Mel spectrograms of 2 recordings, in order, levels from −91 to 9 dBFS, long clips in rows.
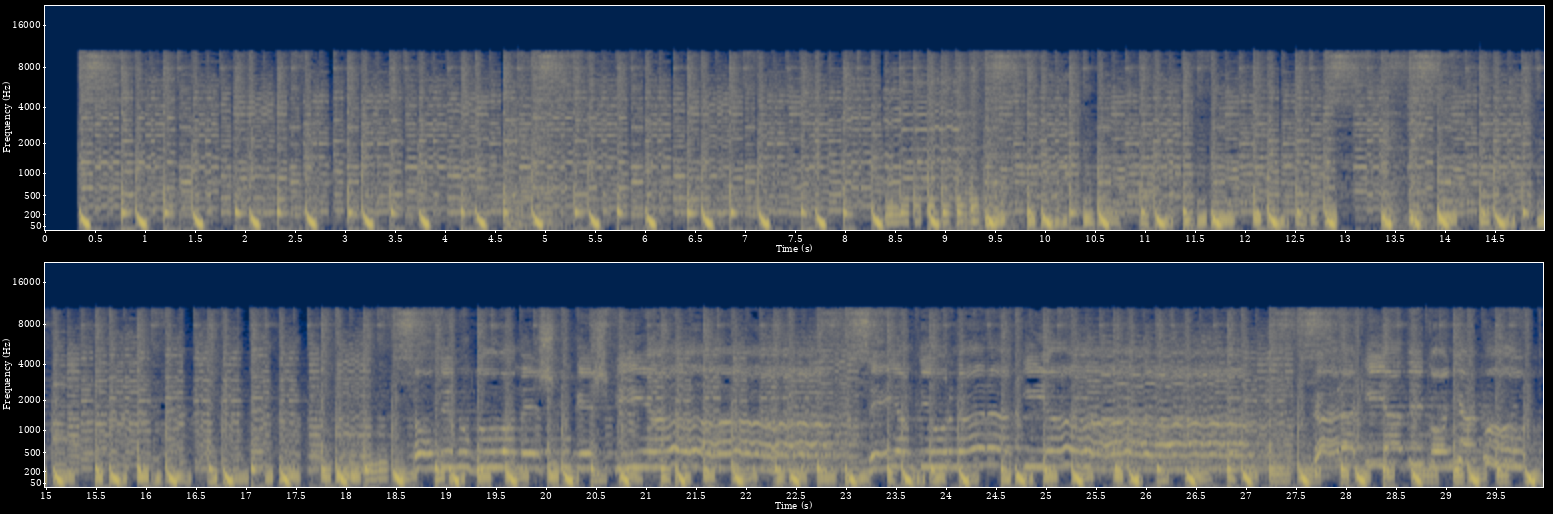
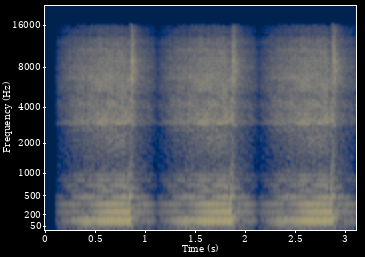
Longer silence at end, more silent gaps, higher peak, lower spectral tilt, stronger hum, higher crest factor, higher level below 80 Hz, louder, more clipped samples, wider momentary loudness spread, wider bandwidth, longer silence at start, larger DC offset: about the same, 0 s vs 0 s; neither; about the same, -6 dBFS vs -6 dBFS; first, -4.5 dB/octave vs -2.5 dB/octave; neither; second, 12 dB vs 18 dB; first, -30 dBFS vs -52 dBFS; about the same, -20 LUFS vs -22 LUFS; neither; second, 3 LU vs 13 LU; second, 11 kHz vs 16.5 kHz; first, 0.35 s vs 0.15 s; neither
